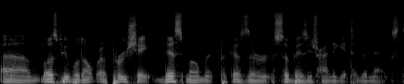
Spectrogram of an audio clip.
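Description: A man with a Kentucky accent, talking at a very fast pace. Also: very clean recording, silent background. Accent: Kentucky Southern. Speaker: podcast co-host. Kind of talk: casual chat.

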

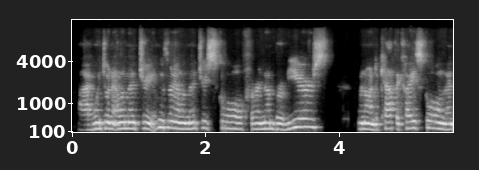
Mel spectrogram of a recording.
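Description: A normal speaking voice with an American accent and ordinary pitch variation. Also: woman. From Northern New Jersey. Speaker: company executive in family business. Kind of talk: interview.

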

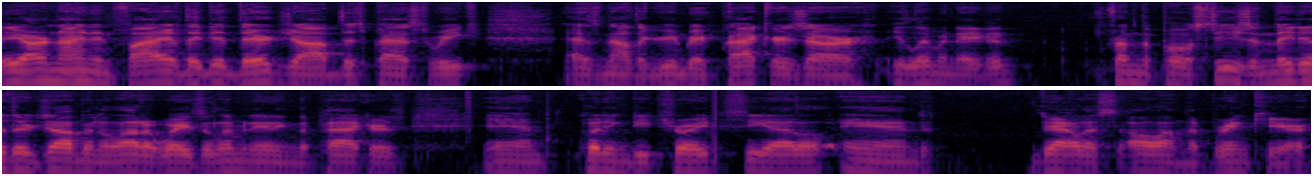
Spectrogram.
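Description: A man with a normal speaking voice talks at a fairly quick pace and fairly low pitch, his intonation fairly even. The recording is very clean, with a silent background. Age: 30s. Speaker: sports podcast host. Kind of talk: casual solo sports commentary.

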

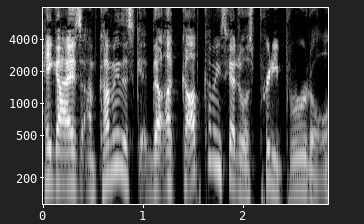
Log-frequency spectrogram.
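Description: On a very clean recording with a silent background, a man with an American accent talks at a fairly quick pace, his pitch swinging very widely. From Long Island, New York. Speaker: podcast host. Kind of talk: casual sports podcast banter.

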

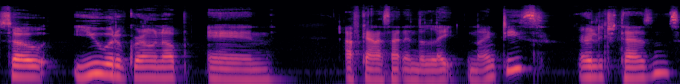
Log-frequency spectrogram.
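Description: This man has an Irish accent and a fairly high pitch. He speaks at a fairly slow pace with ordinary pitch variation. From Ireland. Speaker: radio documentary host. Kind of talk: interview. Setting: radio studio.

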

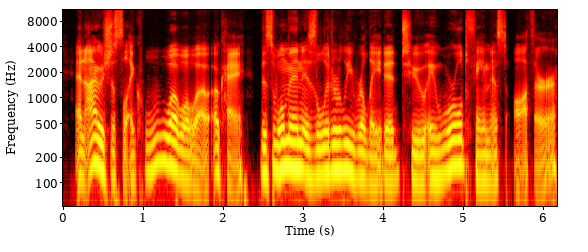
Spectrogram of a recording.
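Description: A man using a normal speaking voice has a medium pitch and lively intonation as he talks at a moderate pace. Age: 20s. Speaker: food writer. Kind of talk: interview.

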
